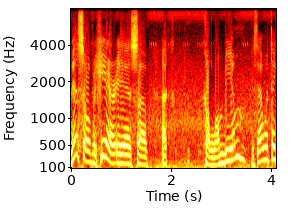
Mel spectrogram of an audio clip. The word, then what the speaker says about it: columbarium: No, I think that's how you Say it again? Columbine? Okay. It's where it's Columbarium. Columbarium, you got it, yes. Okay. A winner, we have a winner. Then, okay, give me the spelling. And Yeah, there's more syllables than you originally had, but you got it now.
